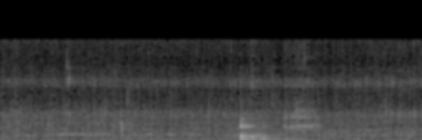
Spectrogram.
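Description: Spice paste frying gently in oil in a kadai, a low steady sizzle under a dollop of freshly added yogurt. About two and a half seconds in there is a short knock, followed by a smaller one.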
